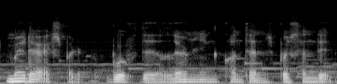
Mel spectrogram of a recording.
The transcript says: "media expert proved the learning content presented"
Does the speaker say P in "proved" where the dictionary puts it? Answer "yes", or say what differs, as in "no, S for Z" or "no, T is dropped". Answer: no, B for P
